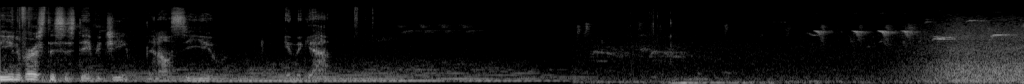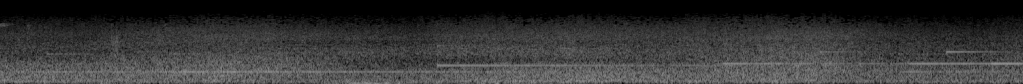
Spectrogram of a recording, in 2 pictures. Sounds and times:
Chirp, tweet: 3.8 - 4.9, 5.8 - 10.6.

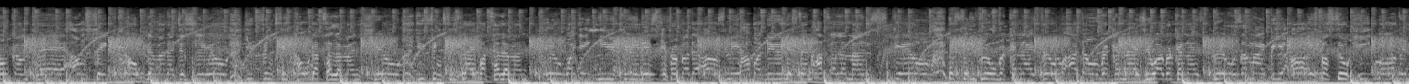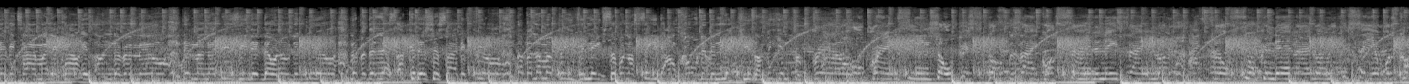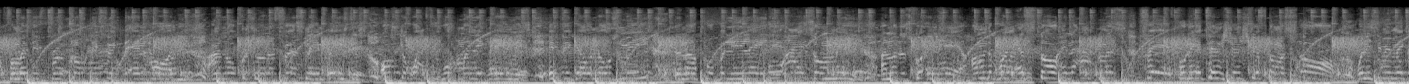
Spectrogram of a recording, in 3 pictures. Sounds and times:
Music: 0.0 - 42.2.

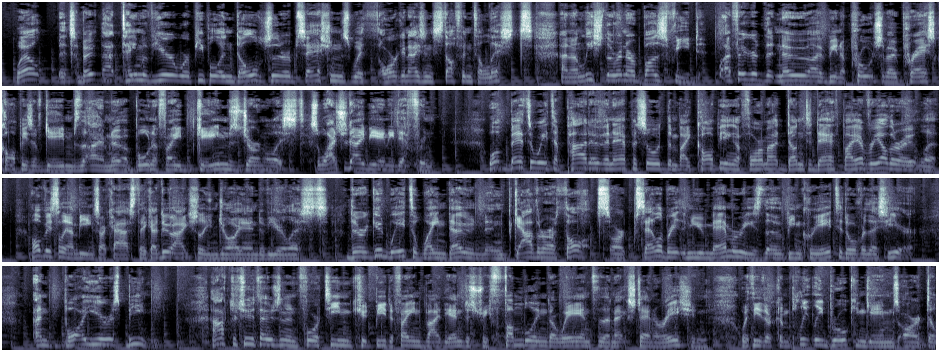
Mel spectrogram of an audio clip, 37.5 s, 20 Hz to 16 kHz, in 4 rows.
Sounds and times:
Music: 0.0 - 37.4
Speech: 0.1 - 37.4.

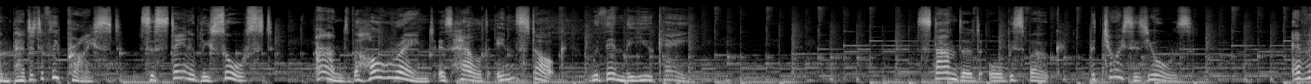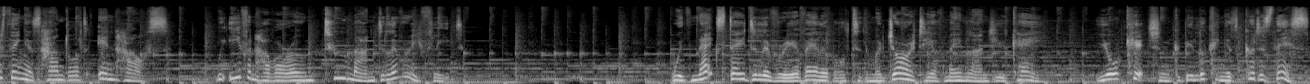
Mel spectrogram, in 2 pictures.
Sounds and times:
Speech: 0.0 - 7.0, 9.2 - 12.0, 12.9 - 17.8, 19.8 - 26.2
Music: 0.0 - 26.2.

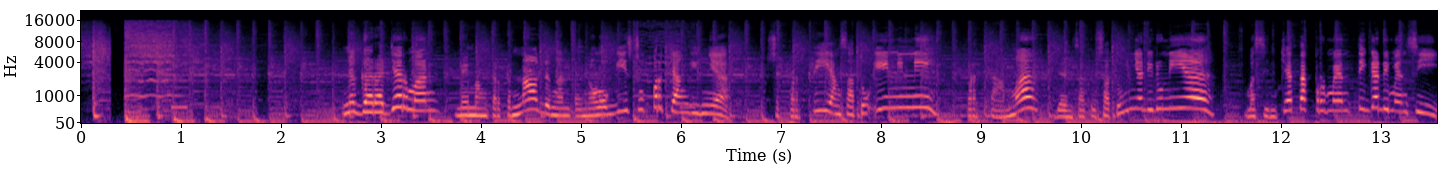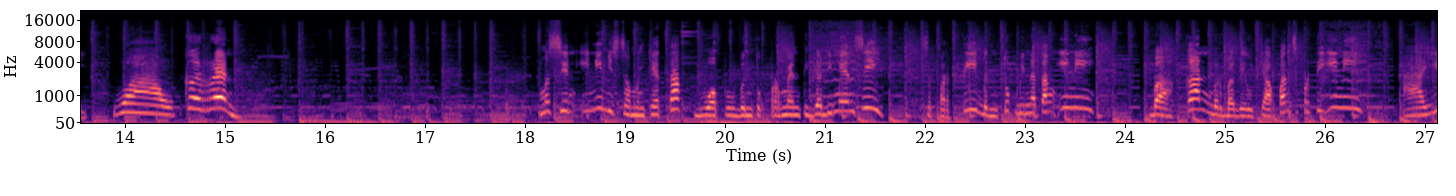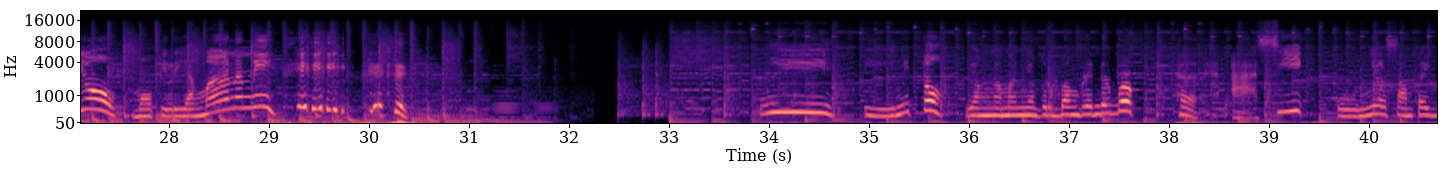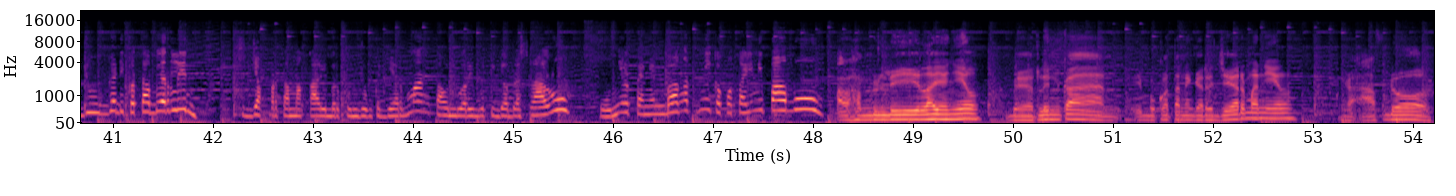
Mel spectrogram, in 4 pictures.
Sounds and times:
Music: 0.0 - 54.2
Speech: 18.2 - 23.7, 24.3 - 29.1, 33.9 - 54.2.

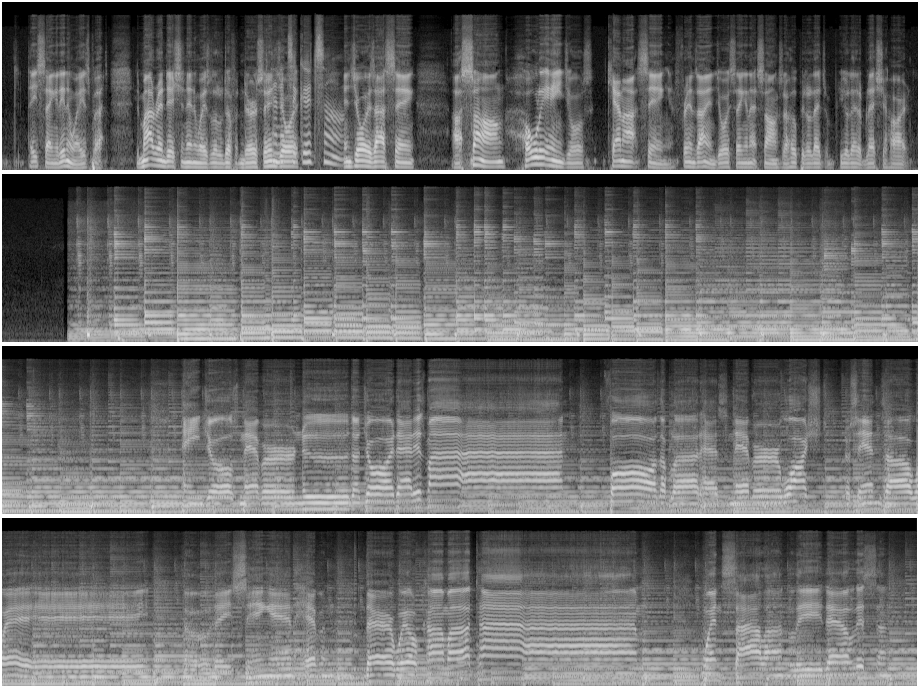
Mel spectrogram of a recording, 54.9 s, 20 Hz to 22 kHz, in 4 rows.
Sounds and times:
Country: 0.0 - 13.2, 14.8 - 54.9.

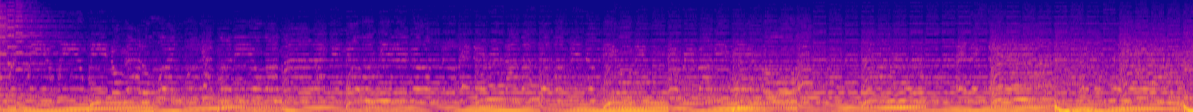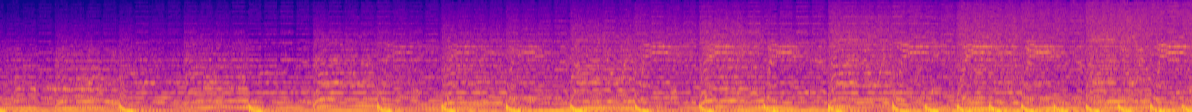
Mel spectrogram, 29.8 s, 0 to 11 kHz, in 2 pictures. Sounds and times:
Electronic music: 0.0 - 29.8.

